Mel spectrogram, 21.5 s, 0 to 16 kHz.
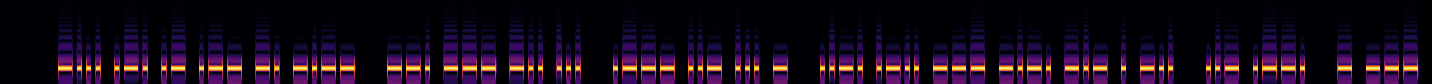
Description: Morse code, heard as a keyed tone, about 17 wpm, 700 Hz. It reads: BRAWNY GODS JUST FLOCKED UP TO
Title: Pangram Challenge v2 - 17wpm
